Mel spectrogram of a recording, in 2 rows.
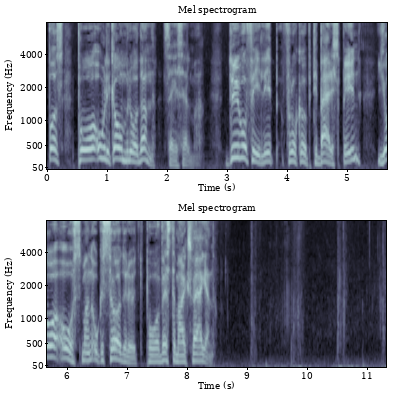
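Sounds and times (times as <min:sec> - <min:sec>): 
speech: 0:00.0 - 0:08.5
soft crunching footsteps walking toward a car: 0:08.3 - 0:11.3.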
